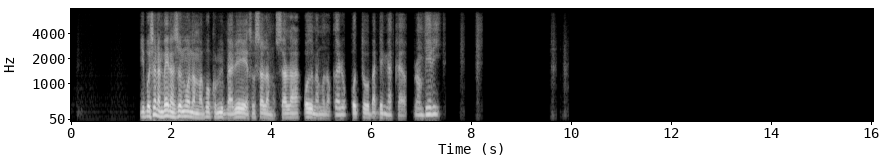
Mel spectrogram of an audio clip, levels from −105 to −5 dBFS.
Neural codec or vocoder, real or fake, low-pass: codec, 16 kHz, 0.5 kbps, FunCodec, trained on Chinese and English, 25 frames a second; fake; 7.2 kHz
